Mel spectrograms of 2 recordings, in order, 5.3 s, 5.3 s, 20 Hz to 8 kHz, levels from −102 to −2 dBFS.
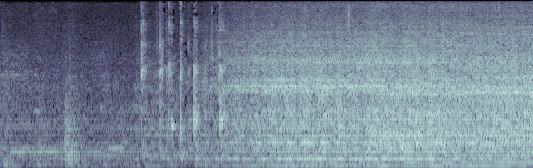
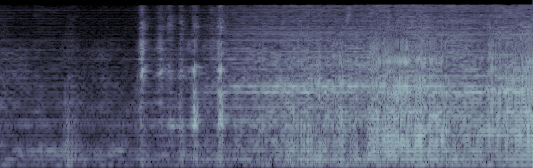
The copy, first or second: second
